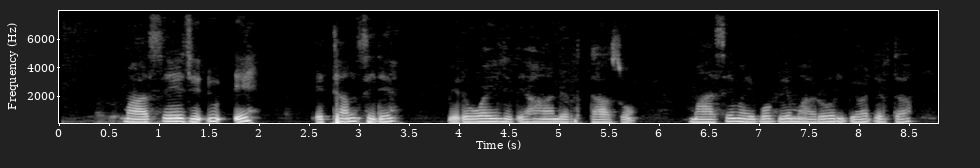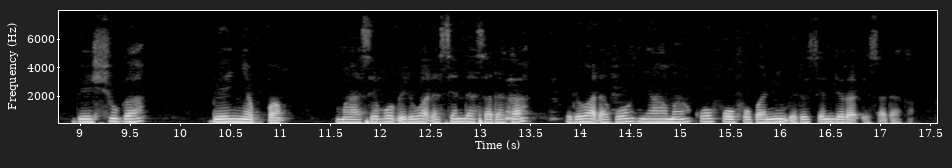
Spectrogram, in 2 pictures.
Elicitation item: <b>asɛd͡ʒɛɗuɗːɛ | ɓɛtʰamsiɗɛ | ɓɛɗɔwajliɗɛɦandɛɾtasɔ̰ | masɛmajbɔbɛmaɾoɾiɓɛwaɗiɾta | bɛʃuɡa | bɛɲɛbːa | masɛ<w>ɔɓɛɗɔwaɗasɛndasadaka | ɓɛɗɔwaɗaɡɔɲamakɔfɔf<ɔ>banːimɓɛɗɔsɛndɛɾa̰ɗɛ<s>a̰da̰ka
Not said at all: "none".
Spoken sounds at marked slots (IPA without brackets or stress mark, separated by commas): m, b, ɔ, s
